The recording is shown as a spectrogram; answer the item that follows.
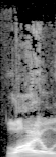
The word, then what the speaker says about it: Liele: Lyle is spelled L-I-E-L-E.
